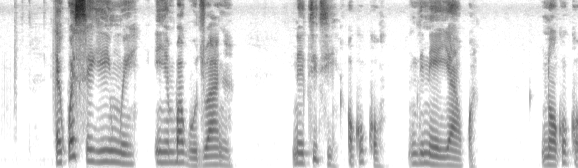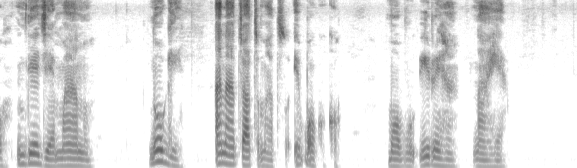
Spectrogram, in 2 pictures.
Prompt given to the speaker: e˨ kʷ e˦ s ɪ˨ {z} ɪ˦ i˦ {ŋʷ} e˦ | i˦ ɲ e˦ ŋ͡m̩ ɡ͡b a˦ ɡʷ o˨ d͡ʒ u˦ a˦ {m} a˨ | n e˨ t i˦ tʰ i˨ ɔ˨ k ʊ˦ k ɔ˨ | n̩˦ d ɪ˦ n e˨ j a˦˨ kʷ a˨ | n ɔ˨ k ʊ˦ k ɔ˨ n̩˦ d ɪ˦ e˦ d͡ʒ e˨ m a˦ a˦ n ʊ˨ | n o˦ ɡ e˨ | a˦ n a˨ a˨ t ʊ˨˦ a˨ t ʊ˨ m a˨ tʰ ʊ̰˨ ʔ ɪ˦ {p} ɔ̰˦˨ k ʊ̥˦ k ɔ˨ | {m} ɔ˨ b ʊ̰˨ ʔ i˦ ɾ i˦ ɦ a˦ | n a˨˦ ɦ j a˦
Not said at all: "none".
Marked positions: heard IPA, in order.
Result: ɣ, ŋʷ, ɲ, k͡p, m

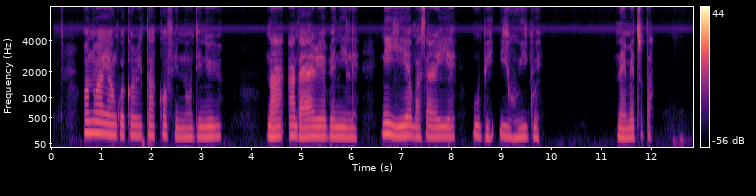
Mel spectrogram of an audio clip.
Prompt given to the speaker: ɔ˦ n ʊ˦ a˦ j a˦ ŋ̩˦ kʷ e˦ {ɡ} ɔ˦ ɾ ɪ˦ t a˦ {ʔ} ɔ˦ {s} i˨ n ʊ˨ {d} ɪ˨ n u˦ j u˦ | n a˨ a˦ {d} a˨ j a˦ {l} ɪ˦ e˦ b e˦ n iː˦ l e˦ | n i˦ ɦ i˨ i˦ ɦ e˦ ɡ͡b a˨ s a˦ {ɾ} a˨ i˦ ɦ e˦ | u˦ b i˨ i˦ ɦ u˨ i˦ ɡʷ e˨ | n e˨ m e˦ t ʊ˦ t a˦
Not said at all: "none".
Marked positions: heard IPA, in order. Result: k, k, f, d, d, ɾ, ɾ

